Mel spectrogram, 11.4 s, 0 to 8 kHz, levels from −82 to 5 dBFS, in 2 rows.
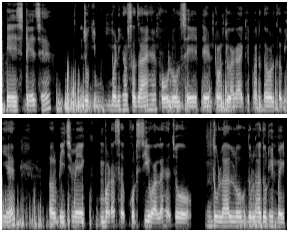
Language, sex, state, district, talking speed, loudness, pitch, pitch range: Hindi, male, Chhattisgarh, Sarguja, 185 wpm, -15 LUFS, 120 Hz, 115-130 Hz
